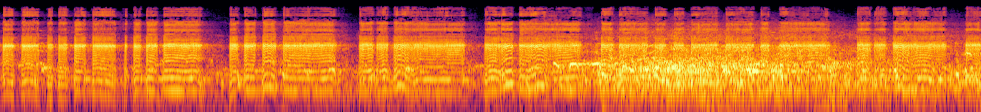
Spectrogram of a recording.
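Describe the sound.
A person imitates a duck, letting out a loud, nearly nonstop stream of nasal quacks in quick, uneven bursts for about ten seconds.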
